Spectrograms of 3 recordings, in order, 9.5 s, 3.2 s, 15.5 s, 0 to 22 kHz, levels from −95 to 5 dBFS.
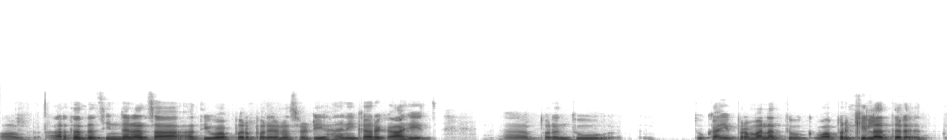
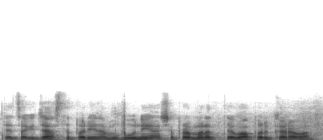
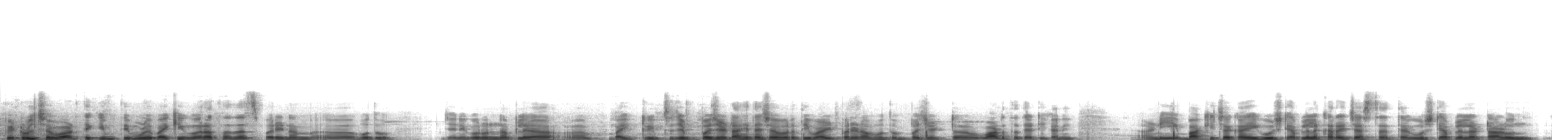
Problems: none marked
